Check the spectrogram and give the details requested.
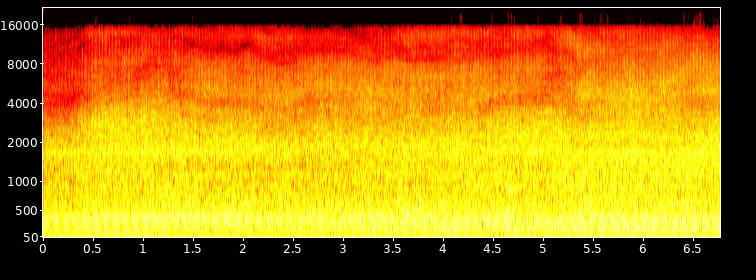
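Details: Snowblower about 25 years old, small engine after carburetor rebuild with carb kit and new needle and seat, working through snow: constant even pitch, no surging or stumbling; normal running under load after repair.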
